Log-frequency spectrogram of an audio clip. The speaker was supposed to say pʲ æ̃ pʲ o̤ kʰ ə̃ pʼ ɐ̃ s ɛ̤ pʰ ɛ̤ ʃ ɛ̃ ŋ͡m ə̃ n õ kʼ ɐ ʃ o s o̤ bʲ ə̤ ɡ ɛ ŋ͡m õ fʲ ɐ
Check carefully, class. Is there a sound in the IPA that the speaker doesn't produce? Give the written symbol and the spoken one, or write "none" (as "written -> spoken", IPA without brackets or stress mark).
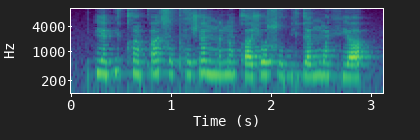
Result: æ̃ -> ɛ̃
